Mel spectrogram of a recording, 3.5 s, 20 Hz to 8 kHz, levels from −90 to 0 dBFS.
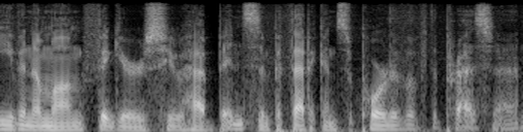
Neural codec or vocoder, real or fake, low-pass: codec, 16 kHz, 0.5 kbps, X-Codec, HuBERT features, trained on LibriSpeech; fake; 7.2 kHz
